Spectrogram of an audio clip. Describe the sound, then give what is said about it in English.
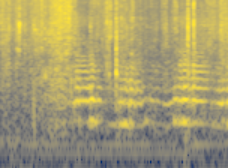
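Flies buzz steadily and fairly quietly amid leaves and blueberries, a wavering droning hum whose pitch shifts as they circle, with faint rustling underneath and no talking. “there's like flies and there's like leaves and blueberries everywhere and oh, just the noises, bro.”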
